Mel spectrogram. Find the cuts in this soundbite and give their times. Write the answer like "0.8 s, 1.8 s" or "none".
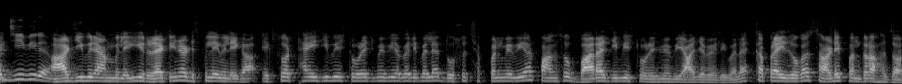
7.5 s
